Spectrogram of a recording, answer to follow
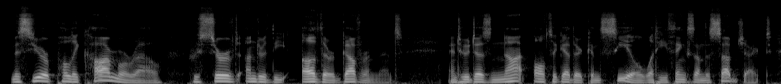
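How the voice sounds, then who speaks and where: A man's voice: medium pitch, vocal fry, dry recording, studio quality. A man voicing a scheming, self-serving ship's officer in an audiobook, insinuating and formally worded.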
